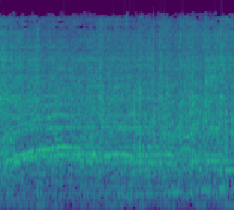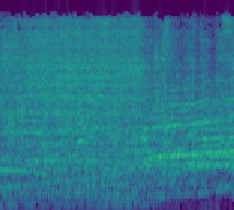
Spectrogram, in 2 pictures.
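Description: Music playing in a large hall, with the crowd cheering and shouting over it while the flyer is held up in a partner stunt.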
